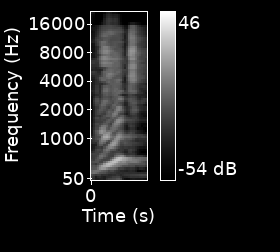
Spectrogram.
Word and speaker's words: Brute: Et tu, Brute, even you, Brutus. Brute in the Latin vocative case has two syllables.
